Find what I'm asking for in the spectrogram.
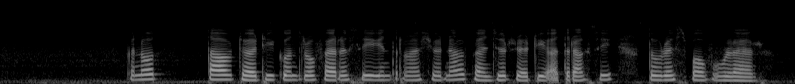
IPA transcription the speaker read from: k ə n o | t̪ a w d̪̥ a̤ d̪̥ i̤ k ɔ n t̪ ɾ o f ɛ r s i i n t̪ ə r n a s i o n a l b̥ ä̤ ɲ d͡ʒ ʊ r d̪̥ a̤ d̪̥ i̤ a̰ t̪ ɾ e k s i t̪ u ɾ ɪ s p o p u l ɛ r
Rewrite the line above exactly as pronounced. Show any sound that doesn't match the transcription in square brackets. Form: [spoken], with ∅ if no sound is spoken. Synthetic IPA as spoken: k ə n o | t̪ a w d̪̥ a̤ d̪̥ i̤ k ɔ n t̪ ɾ o f ɛ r s i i n t̪ ə r n a s i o n a l b̥ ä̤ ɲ d͡ʒ ʊ r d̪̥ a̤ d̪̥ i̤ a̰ t̪ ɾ [a] k s i t̪ u ɾ ɪ s p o p u l ɛ r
